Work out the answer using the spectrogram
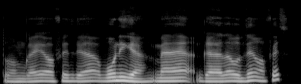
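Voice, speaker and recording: A man's voice: on the high side, steady tone, moderate pace, darkish tone, clean tone, dry recording, studio quality. A young man casually recounting an experience as a guest, rambling and repeating himself as he tells it. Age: young adult. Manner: rambling, repetitive retelling with many asides. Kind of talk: casual spoken storytelling.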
